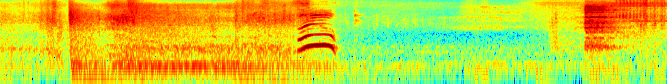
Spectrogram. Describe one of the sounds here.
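Game battle effects clash and ring out.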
